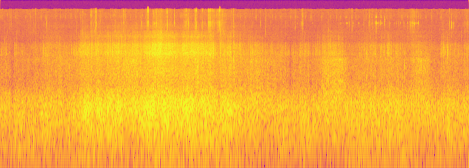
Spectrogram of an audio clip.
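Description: Wind rushing over the microphone and skis scraping through chopped-up snow on a downhill run, swelling to its loudest about three seconds in.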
